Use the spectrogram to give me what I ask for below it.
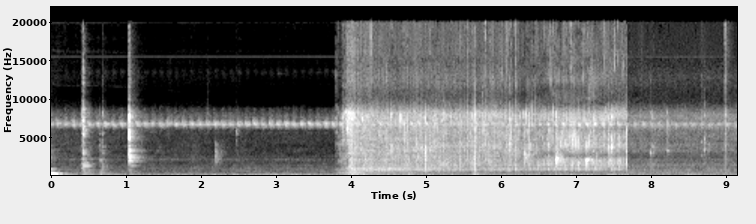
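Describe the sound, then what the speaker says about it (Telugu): Okra (bhindi) pieces fry in a pan, with light ticks and clicks at first, then a loud, dense sizzle swelling for several seconds before dropping back to quieter crackling. "ఇలా కొంచెం కొంచెం వేయించుకోవాలండి బెండకాయ ముక్కల్ని వేయించుకొని పక్కకు పెట్టేసుకోవాలి"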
